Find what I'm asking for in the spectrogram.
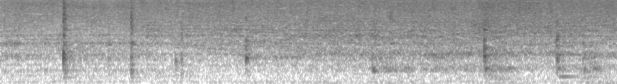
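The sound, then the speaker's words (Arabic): Orange lentils frying and being stirred with browned onion in a pot, a steady soft sizzle broken by a few light scraping clicks from the stirring, with no voices. “هلا نزلنا العدس فوق البصله اللي تحمرت تمام”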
